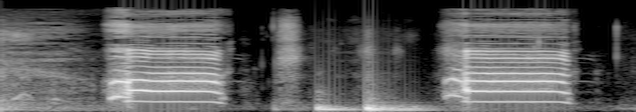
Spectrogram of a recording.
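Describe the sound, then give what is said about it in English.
Actor Gary Busey, in his car, imitates a goose's honking call as a Christmas greeting: two loud, drawn-out, nasal honks, each lasting most of a second, with short breathy gasps and grunts in between. “That's what a goose sounds like.”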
